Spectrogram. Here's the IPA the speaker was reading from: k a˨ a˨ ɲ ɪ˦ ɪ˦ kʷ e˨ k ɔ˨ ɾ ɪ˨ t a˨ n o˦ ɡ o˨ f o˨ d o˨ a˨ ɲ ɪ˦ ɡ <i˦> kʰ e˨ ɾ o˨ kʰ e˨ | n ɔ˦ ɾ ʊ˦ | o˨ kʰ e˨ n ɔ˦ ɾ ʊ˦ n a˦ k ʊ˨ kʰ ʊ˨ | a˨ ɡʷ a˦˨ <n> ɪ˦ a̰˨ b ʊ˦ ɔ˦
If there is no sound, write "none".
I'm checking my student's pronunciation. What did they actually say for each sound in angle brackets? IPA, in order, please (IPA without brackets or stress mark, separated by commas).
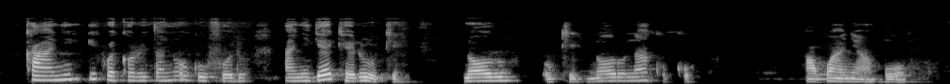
e˦, ɲ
